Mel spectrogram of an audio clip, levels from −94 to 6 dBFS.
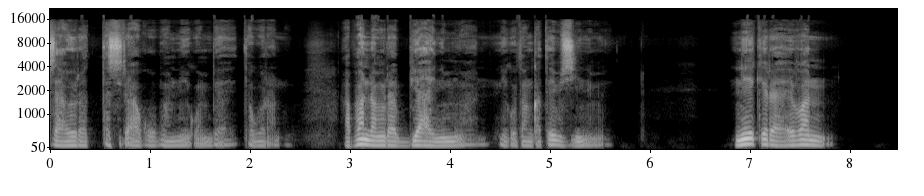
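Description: No technical faults are audible anywhere in the speech.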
